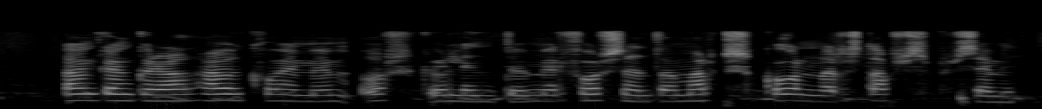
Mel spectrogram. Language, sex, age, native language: Icelandic, male, 12, Icelandic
